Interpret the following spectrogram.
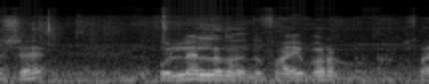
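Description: A man's voice speaking a short phrase, starting about a second in.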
